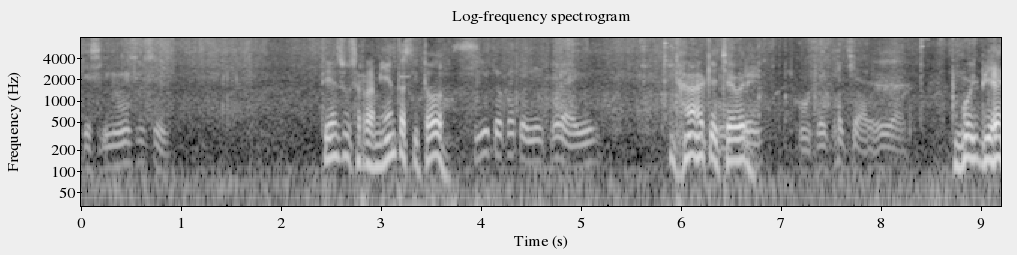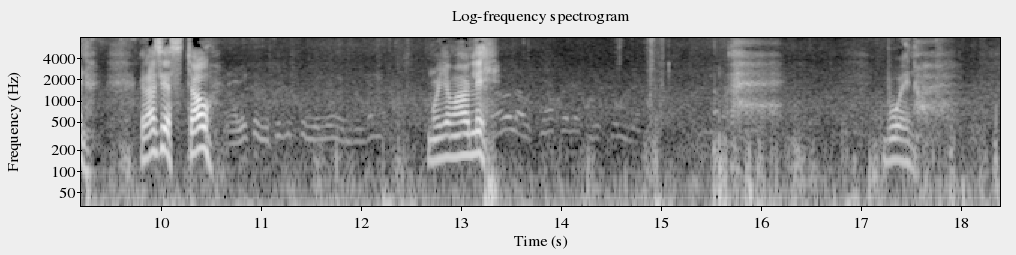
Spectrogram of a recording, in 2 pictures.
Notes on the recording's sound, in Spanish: Hoy hice el podcast en bicicleta desde el parque Simón Bolívar de Bogotá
